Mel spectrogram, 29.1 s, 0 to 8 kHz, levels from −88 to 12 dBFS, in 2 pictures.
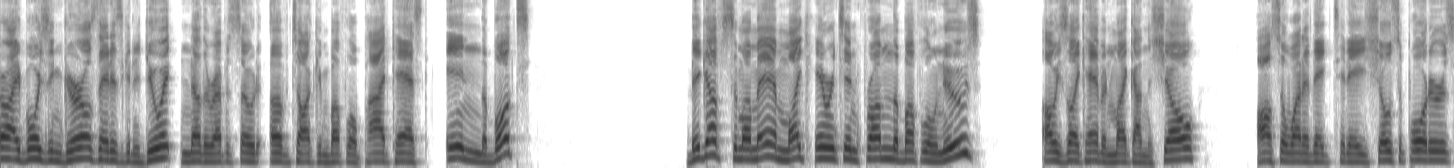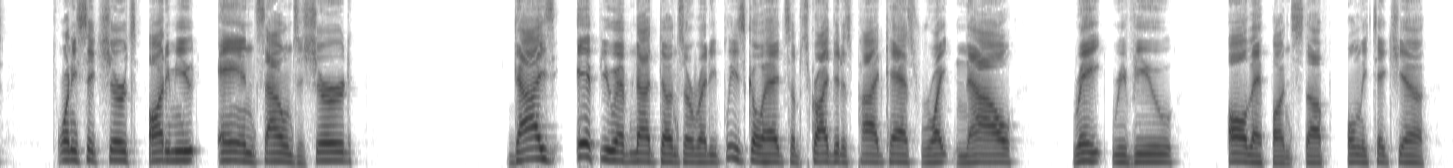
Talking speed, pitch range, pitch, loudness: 155 wpm, 130-165 Hz, 145 Hz, -18 LUFS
